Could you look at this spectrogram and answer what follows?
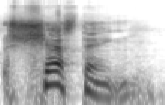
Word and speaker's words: Chastain: Aí está o nosso querido, o Ross, como é que é o nome da pronúncia? Ross Chastain.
